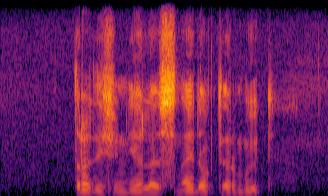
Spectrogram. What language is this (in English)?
Afrikaans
